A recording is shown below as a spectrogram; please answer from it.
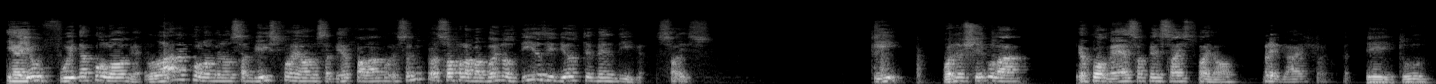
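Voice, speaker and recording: A man's voice: a little high, normal speed. A man with a Brazilian accent, a preacher telling a testimony in an interview, acting out the dialogue. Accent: Brazilian Portuguese. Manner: animated storyteller acting out dialogue. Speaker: traveling preacher. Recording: distant mic, roomy, dull sound.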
